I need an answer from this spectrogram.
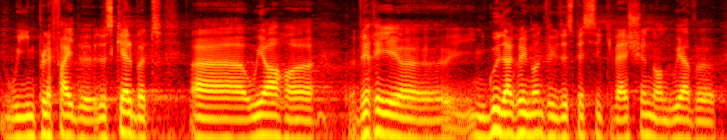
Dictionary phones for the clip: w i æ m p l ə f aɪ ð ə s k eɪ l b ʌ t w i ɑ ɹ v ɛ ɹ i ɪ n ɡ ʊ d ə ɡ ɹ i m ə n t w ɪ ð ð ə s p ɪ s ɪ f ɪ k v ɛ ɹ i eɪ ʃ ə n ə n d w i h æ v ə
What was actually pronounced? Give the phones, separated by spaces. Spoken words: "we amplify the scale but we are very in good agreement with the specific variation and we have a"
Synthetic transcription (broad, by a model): w i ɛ m p l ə f aɪ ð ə s k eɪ l b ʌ t w i ɑ ɹ v ɛ ɹ i ɪ n ɡ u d ə ɡ ɹ i m ə n t w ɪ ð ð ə s p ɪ s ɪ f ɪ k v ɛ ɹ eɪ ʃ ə n ə n d w i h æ v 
